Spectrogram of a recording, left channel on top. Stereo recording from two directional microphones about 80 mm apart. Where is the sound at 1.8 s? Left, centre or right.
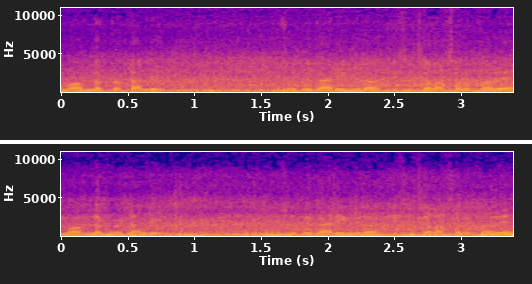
Centre.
